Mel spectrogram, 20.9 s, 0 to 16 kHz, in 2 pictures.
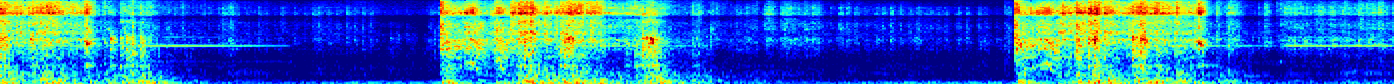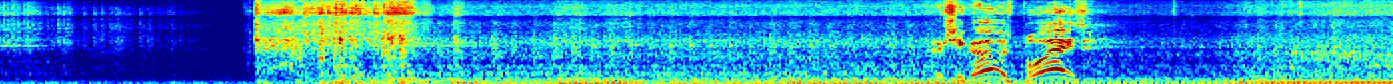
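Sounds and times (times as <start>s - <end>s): diesel engine starter cranking: 0.0s - 15.0s
diesel engine running: 0.0s - 20.9s.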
